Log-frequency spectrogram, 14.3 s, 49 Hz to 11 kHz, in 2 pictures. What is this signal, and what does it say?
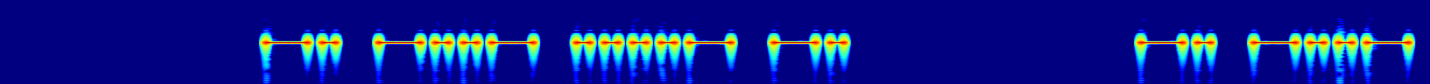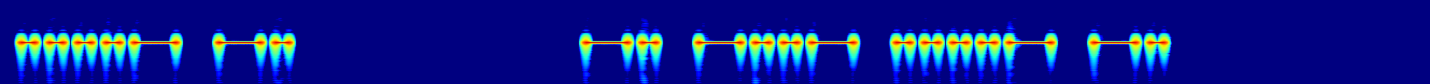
Morse code, heard as a keyed tone, about 17 wpm, 700 Hz. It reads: NX4N NX4N NX4N
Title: USA Call Signs - 4 Characters - Repeated 3x - 17wpm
